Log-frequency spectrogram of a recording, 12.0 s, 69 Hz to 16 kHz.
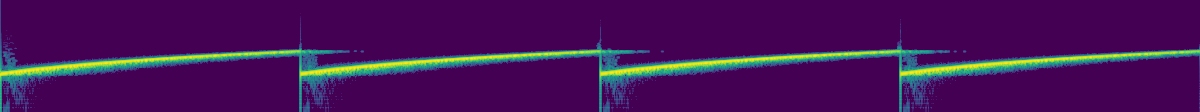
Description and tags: BELLEUDY Cosima 2020 2021 Alarm
This sound is a synthetic sound created with a sinusoidal tone.
I generated one 3 secondes sinusoidal sound which I copied pasted 4 times, modulated the all sound and add some reverb effect.
siren, alarm, ring-tone, alert, synthetic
